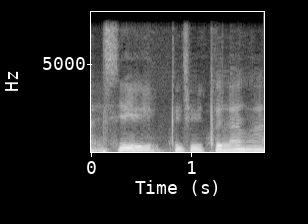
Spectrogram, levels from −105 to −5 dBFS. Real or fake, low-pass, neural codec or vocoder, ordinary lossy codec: fake; 7.2 kHz; codec, 16 kHz in and 24 kHz out, 0.6 kbps, FireRedTTS-2 codec; none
